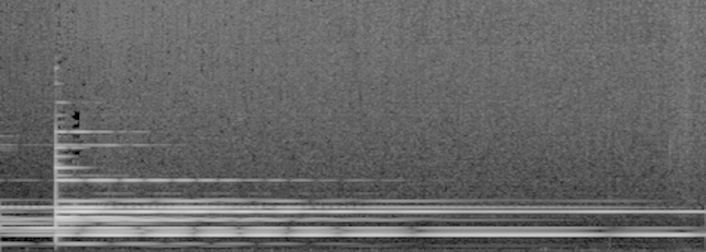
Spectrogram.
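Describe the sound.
A crystal quartz pyramid is struck once, giving a sharp attack and then bright, pure ringing tones. The tones sustain for several seconds with a slow wavering pulse in loudness, gradually fading with no voices.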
